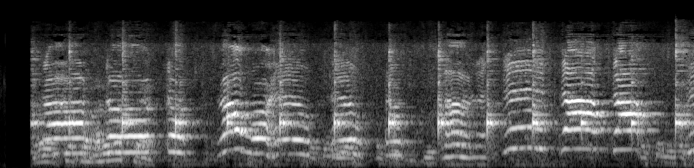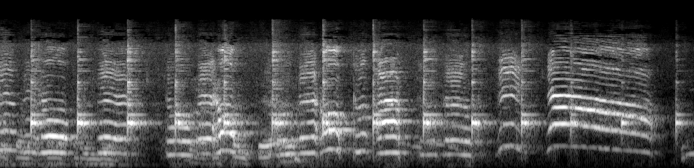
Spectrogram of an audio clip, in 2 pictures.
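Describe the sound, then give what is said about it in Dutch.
A bird, recorded in Brazil, sings a bright, warbling melody while tapping a small jug on the floor with its foot, steady clinking knocks running under the song throughout, ending in a rising, sliding note. “Eh, je hoort dat hij in het Braziliaans het melodietje zingt, maar ook met zijn poot op, met een soort kannetje op de vloer zit mee te tikken tegelijkertijd.”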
